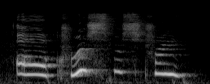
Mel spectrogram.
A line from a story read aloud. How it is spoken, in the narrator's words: cried Molly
